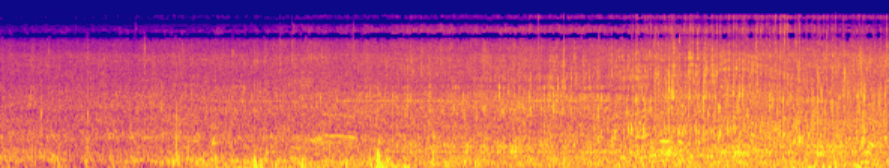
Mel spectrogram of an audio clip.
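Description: Steady rush of running water that grows louder in the second half, with faint voices in the background and a single knock about five seconds in.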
